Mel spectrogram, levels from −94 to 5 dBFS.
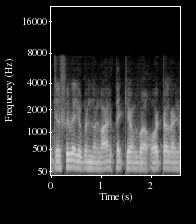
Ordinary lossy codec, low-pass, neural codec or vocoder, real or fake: none; none; codec, 16 kHz, 0.5 kbps, FreqCodec, larger model; fake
